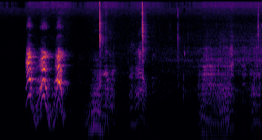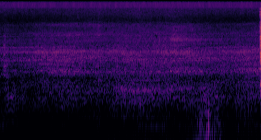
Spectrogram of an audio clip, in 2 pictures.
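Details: Puppy and adult dog, Shira and Enzo, at play in a yard: a quick run of three sharp barks, then lower gruff barks trailing into a steady background rush.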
